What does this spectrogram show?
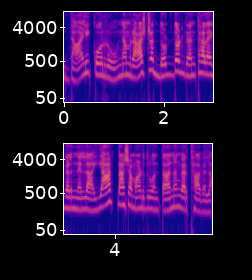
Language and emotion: Kannada, sad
